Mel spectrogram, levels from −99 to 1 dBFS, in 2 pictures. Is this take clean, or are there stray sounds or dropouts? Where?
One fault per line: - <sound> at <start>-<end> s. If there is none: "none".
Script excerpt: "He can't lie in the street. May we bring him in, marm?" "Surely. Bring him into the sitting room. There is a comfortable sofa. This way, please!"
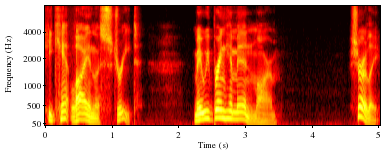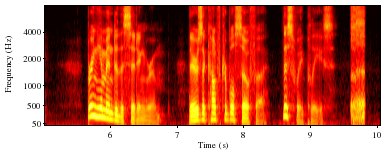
- laugh at 9.6-9.8 s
